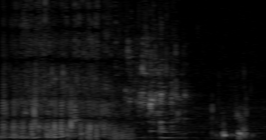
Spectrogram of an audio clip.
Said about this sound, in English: She laughs at me because I carry this daggum water bottle with me everywhere. So she recognizes that sound.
